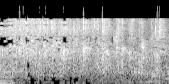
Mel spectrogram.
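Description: Dense, sustained audience applause fills the whole stretch at a steady loud level, many hands clapping together as a room full of people responds after a talk on living a long life.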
